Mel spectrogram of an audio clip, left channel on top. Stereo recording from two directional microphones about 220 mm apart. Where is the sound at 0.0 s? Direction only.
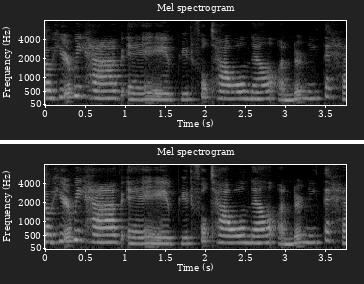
35° right (ahead or behind).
